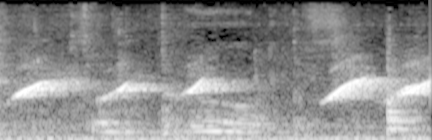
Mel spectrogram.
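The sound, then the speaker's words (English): A person whistling four short notes, each sliding upward in pitch, clear and fairly loud, with brief gaps between them. “Okay, now this one so is W. It's whistle.”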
